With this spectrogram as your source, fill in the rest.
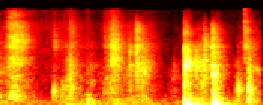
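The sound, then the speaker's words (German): A home door is shut with a soft thud as family members arrive home, followed by rustling, shuffling movement and a few small knocks and clatters. “ich muss mal eben, Leo und meine Frau sind gerade nach Hause gekommen, um die Tür zu machen”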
